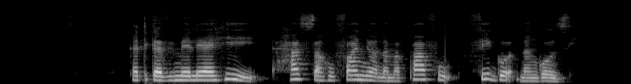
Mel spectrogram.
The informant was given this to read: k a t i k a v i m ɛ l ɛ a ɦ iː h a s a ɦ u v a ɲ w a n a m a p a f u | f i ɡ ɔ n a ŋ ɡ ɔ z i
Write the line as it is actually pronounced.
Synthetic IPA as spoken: k a t i k a v i m ɛ l ɛ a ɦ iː h a s a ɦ u f a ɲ w a n a m a p a f u | f i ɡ ɔ n a ŋ ɡ ɔ z i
